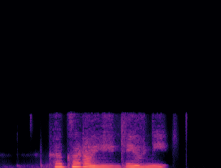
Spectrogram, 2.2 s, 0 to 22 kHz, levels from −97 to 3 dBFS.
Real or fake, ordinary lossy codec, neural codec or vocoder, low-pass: fake; MP3, 96 kbps; codec, 16 kHz, 0.5 kbps, X-Codec, HuBERT features, trained on general audio; 7.2 kHz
